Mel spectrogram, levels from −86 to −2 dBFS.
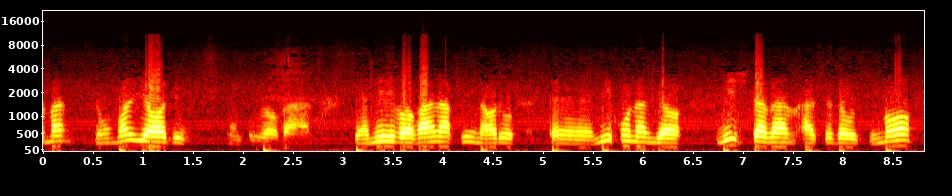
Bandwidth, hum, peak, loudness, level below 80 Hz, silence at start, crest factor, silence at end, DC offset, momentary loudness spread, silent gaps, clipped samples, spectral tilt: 7.6 kHz; none; 0 dBFS; -15 LUFS; -44 dBFS; 0 s; 14 dB; 0.15 s; under 0.1%; 15 LU; none; under 0.1%; -7 dB/octave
